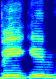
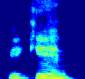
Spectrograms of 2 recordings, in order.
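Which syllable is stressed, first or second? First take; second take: first; second. First: The stress is on the first syllable. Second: The stress is on the second syllable. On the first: The speaker calls it wrong. "No digo begin" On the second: The speaker calls it right. "mi stress está en la última sílaba"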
